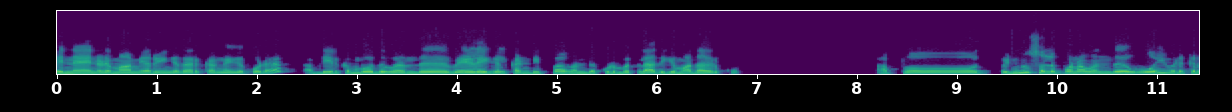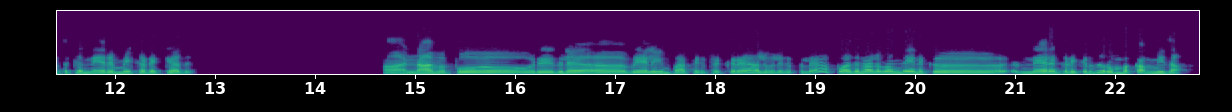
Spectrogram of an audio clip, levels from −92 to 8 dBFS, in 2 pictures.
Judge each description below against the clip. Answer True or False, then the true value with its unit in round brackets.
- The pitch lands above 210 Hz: True (230 Hz)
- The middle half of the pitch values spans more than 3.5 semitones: False (3.2 semitones)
